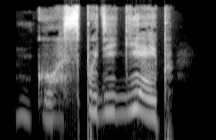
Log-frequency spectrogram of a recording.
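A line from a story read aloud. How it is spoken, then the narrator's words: Furious hiss. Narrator (Russian): прошипела она, яростно сверкнув глазами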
